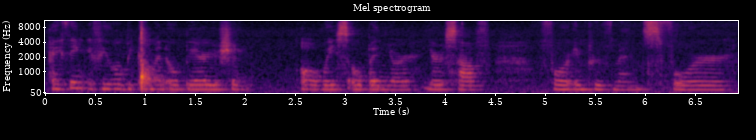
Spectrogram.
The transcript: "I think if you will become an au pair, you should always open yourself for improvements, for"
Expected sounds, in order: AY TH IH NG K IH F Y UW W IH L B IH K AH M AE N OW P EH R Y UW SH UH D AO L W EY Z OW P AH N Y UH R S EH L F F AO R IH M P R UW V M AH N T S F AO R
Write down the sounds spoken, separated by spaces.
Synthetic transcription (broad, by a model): AY TH IH NG K IH F Y UW W IH L B IH K AH M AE N OW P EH R Y UW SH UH D AO L W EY S OW P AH N Y UH R S EH L F F AO R IH M P R UW V M AH N T S F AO R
